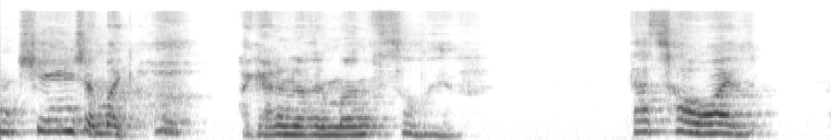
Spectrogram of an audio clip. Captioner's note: gasps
